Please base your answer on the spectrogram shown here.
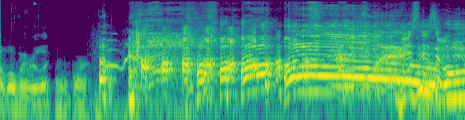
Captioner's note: group laughs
